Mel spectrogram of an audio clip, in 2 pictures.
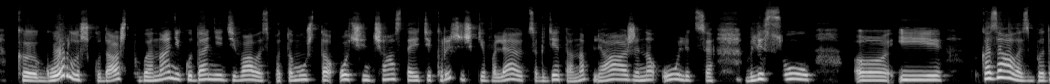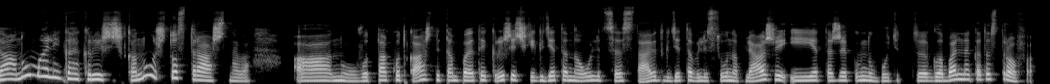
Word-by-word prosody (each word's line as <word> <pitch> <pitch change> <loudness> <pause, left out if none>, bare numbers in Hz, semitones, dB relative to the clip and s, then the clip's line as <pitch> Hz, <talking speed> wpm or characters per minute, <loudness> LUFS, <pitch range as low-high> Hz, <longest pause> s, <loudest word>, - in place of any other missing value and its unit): к 180 -3 +4
горлышку, 205 - +3
да, 225 +7 +2
чтобы 180 -7 -2
она 220 +9 +1
никуда 220 -4 +1
не 225 -1 +2
девалась, 195 -2 0
потому 180 +6 -2
что 215 -3 -1
очень 220 -2 +1
часто 225 +2 -1
эти 185 +1 -1
крышечки 210 - -1
валяются 200 +1 -1
где-то 190 +2 -2
на 210 +8 -2
пляже, 220 -1 0
на 210 +2 0
улице, 195 -4 -2 0.3
в 165 - -6
лесу, 240 +1 +2 0.4
э. 190 -1 +3
И, 205 -1 +2 0.3
казалось 270 - +4
бы, 175 +1 -1
да, 230 +5 +2
ну 395 - +1
маленькая 315 -10 +1
крышечка- 225 -3 +1
ну 405 - +1
и - - -2
что 300 0 +1
страшного? 180 - -1 0.4
А 175 0 +1
ну 170 -4 -1
вот 170 +1 -3
так 195 +2 -1
вот 205 - -1
каждый 210 0 -1
там 185 -1 -2
по 185 - +2
этой 180 +3 +1
крышечке 200 -1 0
где-то 195 +2 -1
на 175 -3 0
улице 185 0 -2
оставит, 170 +1 -2
где-то 175 +3 -2
в 165 - -4
лесу, 165 +1 -3
на 170 - 0
пляже- 205 +8 +1
и 180 -1 -1
это 190 -2 -1
же 185 +1 0
ну 180 -1 0
будет 160 0 -8
глобальная 175 +7 +2
катастрофа. 225 -10 -2
195 Hz, 170 wpm, -19 LUFS, 175-225 Hz, 0.4 s, к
